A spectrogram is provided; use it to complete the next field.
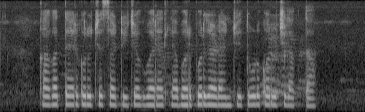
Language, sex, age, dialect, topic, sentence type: Marathi, female, 25-30, Southern Konkan, agriculture, statement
